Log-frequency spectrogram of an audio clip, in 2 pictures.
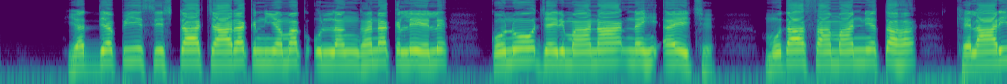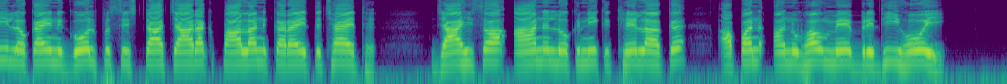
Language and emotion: Maithili, neutral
